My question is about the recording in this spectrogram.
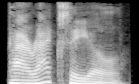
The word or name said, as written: paraxial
